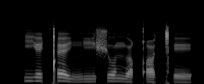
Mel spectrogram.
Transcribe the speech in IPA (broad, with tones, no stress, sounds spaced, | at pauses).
j e˦ ǃ ɛ˦˨ i̯ ŋ i˧ ʃ o˦ n u˨ qʼ o˧ ǀʰ e˨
